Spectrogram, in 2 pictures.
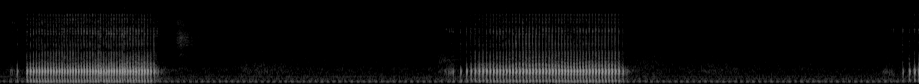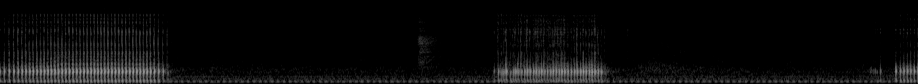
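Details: A worn-out Boston Terrier, deeply asleep and hard to wake, snores loudly in rasping breaths that come roughly every four to five seconds.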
